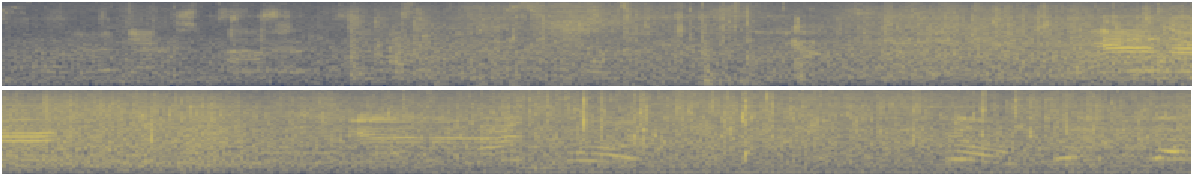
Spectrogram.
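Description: Paddles splash and dip into water.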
